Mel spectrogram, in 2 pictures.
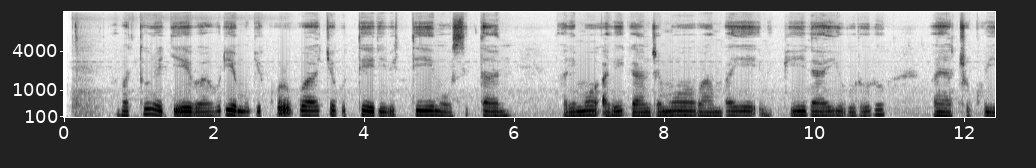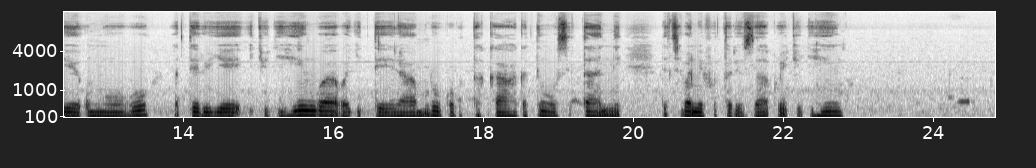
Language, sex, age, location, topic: Kinyarwanda, female, 18-24, Kigali, health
